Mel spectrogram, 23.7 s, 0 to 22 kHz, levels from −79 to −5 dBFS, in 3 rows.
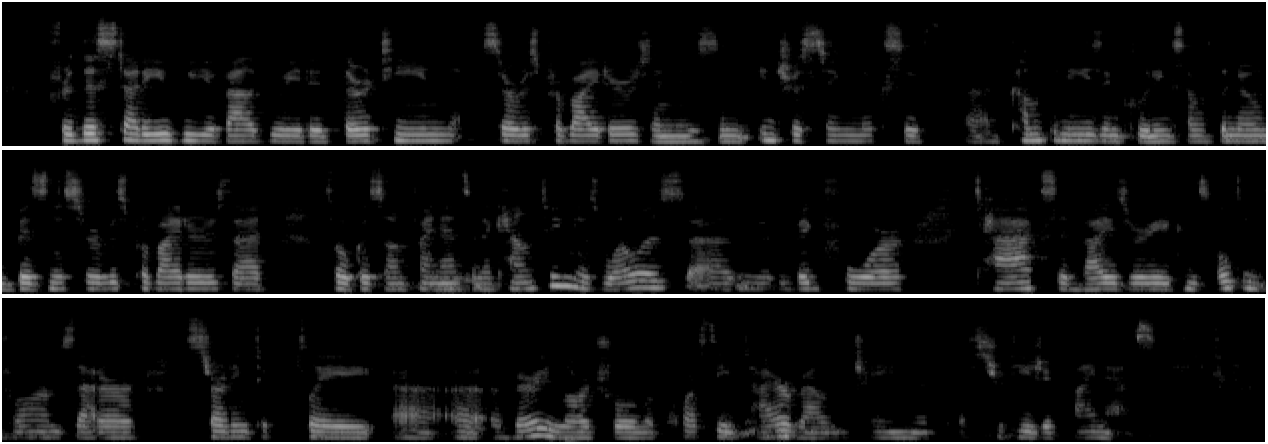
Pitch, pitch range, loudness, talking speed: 160 Hz, 150-165 Hz, -44 LUFS, 160 wpm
